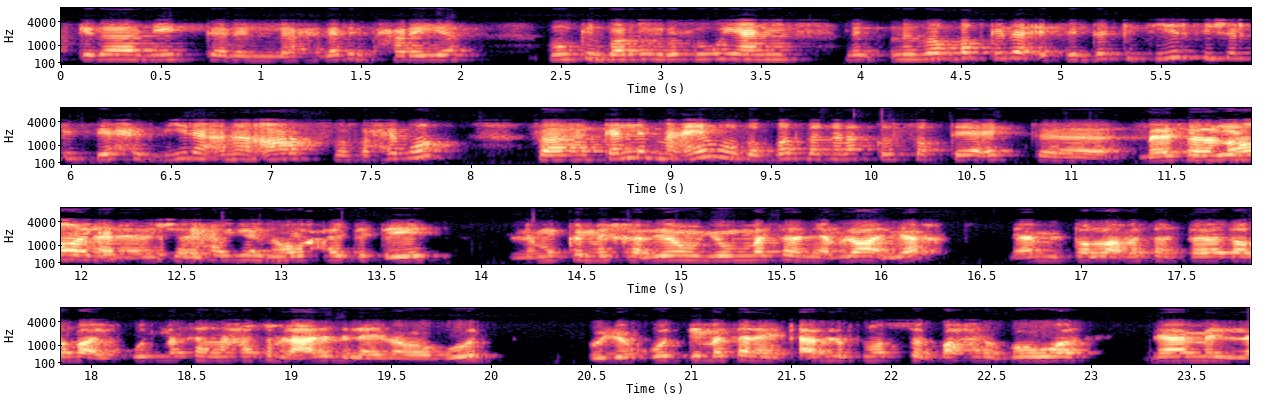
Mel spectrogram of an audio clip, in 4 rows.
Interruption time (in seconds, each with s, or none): 11.3 s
